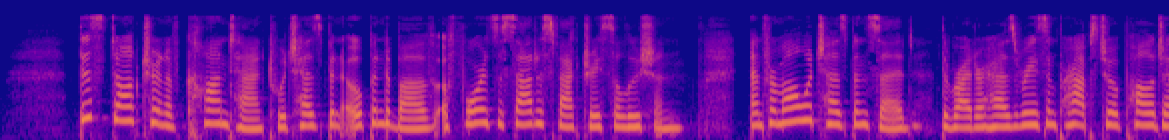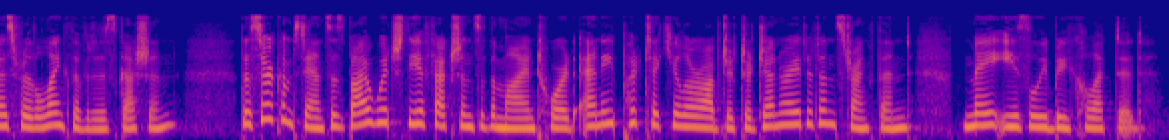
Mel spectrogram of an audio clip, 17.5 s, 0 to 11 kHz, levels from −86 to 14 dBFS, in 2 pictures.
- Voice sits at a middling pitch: No, high, 240 Hz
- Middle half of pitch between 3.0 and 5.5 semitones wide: Yes, average, 4.6 semitones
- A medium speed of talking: Yes, average, 185 wpm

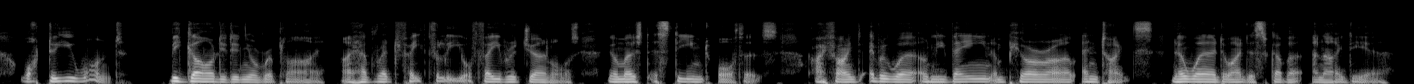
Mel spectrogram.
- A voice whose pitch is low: Yes, low, 120 Hz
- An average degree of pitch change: No, narrow, 2.1 semitones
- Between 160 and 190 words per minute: No, average, 145 wpm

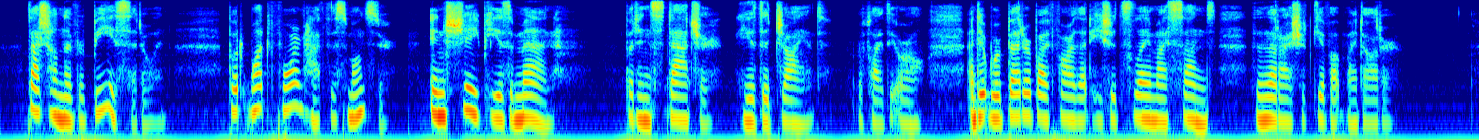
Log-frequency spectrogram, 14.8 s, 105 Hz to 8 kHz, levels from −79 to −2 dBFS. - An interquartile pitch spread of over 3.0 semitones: No, average, 2.7 semitones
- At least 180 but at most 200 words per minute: Yes, average, 195 wpm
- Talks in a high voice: Yes, high, 200 Hz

